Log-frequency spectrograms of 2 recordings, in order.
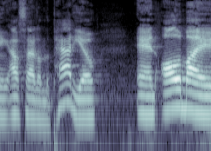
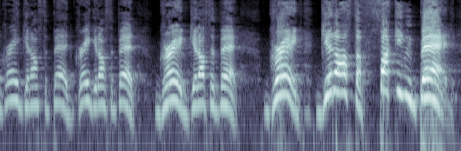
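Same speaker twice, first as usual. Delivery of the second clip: from plain to a loud high yell; building frustration; 6 semitones higher, 8 dB louder than usual. Retold or imitated. Five-year-old yelling at her brother, building to loud fury. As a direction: get madder with each repeat. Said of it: "she's laying there going".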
